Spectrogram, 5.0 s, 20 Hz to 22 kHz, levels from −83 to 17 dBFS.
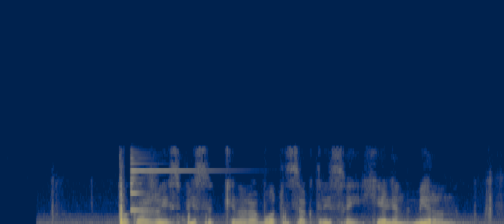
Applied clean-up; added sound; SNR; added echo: none; Tools; 13 dB; none.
